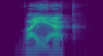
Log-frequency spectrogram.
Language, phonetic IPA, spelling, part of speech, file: Russian, [vɐˈjak], вояк, noun, Ru-вояк.ogg
- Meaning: genitive/accusative plural of воя́ка (vojáka)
